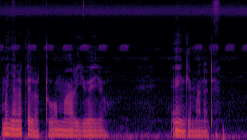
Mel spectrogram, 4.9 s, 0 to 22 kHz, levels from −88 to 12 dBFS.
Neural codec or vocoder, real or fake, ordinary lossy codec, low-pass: none; real; none; none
